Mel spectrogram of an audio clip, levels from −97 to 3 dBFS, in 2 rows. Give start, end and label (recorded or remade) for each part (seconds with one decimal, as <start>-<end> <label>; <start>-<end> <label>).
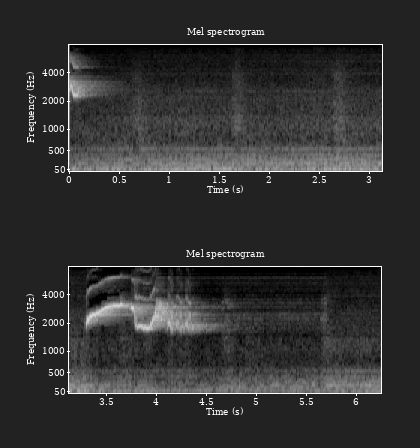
0.0-4.0 recorded; 4.0-5.7 remade; 5.7-6.3 recorded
